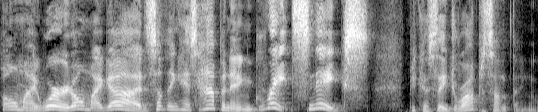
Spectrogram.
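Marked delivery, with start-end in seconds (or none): 0.0-3.7 high, excited exclamations; astonished. Acted. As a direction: act out mounting amazement, pitched high. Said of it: "is just what Tintin says as".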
